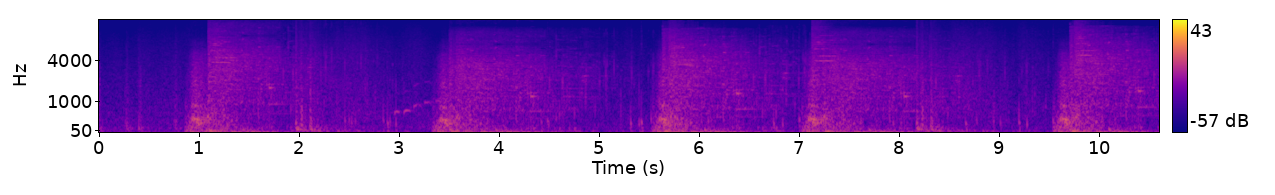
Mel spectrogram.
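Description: Clay pots smash and shatter loudly, several times.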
